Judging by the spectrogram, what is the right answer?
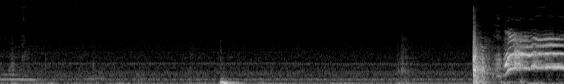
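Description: Faint steady electrical hum with a dull bump about two seconds in. Near the end a sharp click, then a loud high-pitched squeal of about a second that rises and then falls.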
